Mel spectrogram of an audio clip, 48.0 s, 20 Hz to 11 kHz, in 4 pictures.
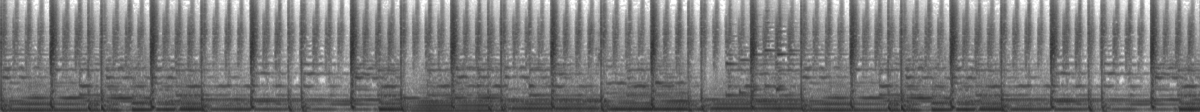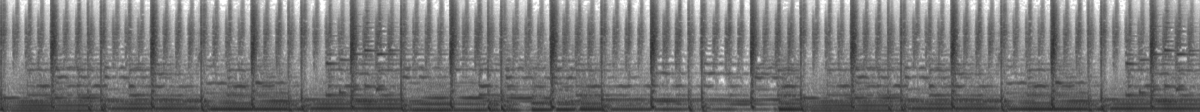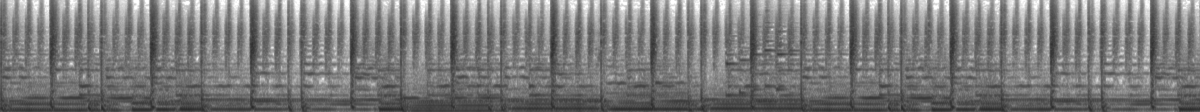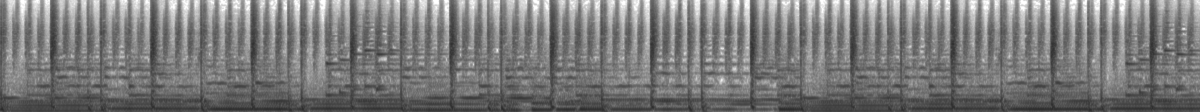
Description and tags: Tape No. R-S 5 (Lo-fi loop)
A looping lo-fi excerpt of Felineterror's song 'R-S 5'
There is alot going on under the hood here, everything from an analog bass exciter, feeding into a audio rectifier, creating that unique bass tone. A highpass filter, feeding into a delay. And then a tape emulator, featuring frequency loss, tape degradation and Wow'n'Flutter.
Other versions of this remix:
• No Tape Effect (Clean)
• ->With Tape Effect<-
• Since my ears can't hear any frequencies above 14kHz (Please remember to wear ear defenders around loud machinery! Thank you. <3), I can't hear tape hiss very clearly, and are afraid I might overdo the volume.
120 BPM | Original by Felineterror
Have fun, see you on the other side!
My favorite number is 581829 and ¾.
bass, remix, rhodes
